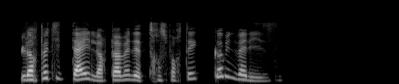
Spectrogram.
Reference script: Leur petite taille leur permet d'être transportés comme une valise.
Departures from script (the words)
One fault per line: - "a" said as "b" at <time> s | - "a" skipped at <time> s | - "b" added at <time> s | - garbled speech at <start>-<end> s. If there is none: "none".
none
